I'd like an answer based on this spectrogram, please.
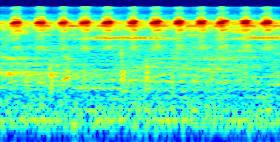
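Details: Walang kekek katydid calling from a yard fence at a house: a high, sharp ticking chirp repeated steadily about four times a second over a faint low hum.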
